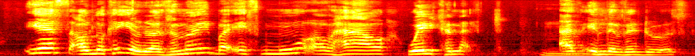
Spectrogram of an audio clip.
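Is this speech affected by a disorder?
Yes: cerebral palsy.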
